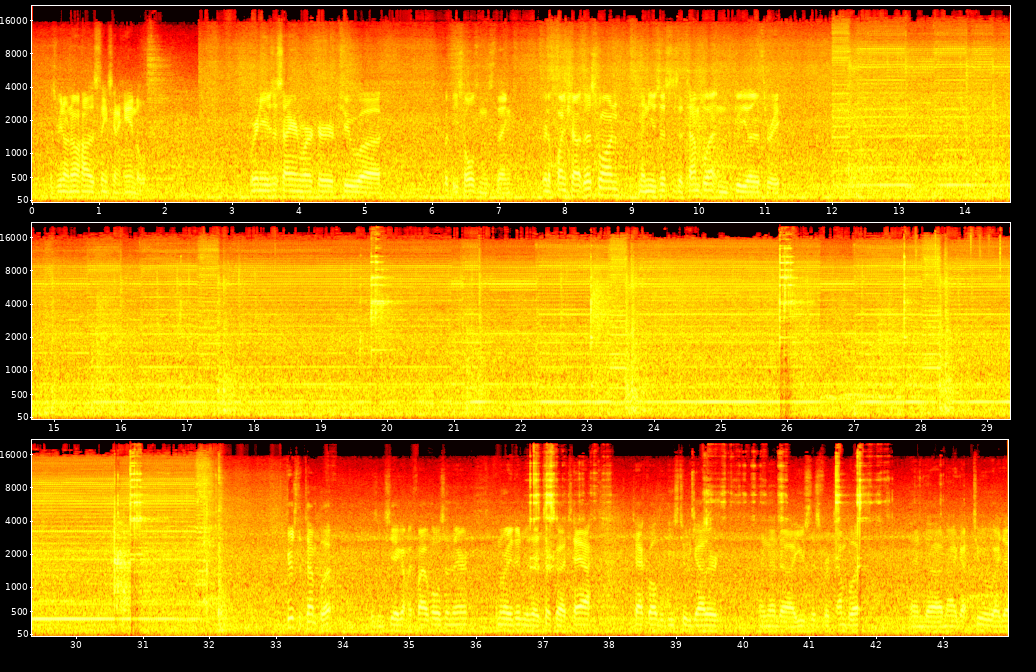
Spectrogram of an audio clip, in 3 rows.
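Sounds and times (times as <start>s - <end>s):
metallic clanks of punch: 19.8s - 20.3s.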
